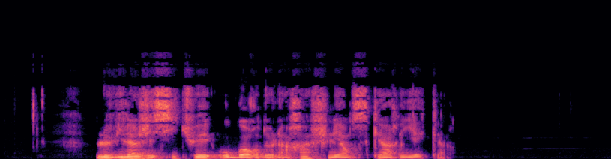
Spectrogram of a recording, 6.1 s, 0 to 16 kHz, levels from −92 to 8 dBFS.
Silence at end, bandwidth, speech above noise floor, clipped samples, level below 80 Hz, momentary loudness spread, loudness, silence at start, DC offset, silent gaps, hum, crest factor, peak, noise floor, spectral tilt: 1.65 s; 9.4 kHz; 66 dB; under 0.1%; -60 dBFS; 22 LU; -17 LUFS; 0.95 s; under 0.1%; none; none; 16 dB; -2 dBFS; -83 dBFS; -5 dB/octave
